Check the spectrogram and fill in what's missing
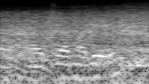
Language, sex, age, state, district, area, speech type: Marathi, male, 30-45, Maharashtra, Ratnagiri, urban, spontaneous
